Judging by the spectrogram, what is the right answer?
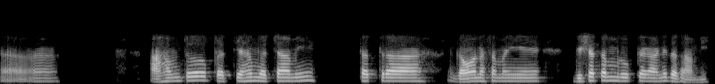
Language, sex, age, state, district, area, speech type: Sanskrit, male, 30-45, Telangana, Hyderabad, urban, conversation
